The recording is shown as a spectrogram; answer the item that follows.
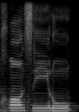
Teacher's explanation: Kalau berhenti di khasiru, ro cukup 2 harokat.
